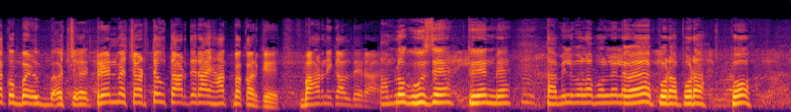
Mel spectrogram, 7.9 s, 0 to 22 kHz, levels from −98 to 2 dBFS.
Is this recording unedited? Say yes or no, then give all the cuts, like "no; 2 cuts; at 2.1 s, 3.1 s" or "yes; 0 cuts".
no; 1 cut; at 3.8 s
